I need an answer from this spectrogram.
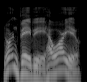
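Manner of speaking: high, loud, gushing welcome; overfriendly greeting. A narrator's reading. Narrator to uninvited guest to avoid trouble, fake-friendly gush. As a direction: greet him with put-on delight. Placating an unwelcome guest at door.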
